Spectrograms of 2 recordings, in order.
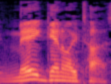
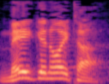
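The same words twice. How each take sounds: First: Said in the usual way. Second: "Me genoita" said louder and higher, hammered out; emphatic Greek phrase. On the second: Shown as a demonstration. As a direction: proclaim "Me genoita" with force. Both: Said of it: "you all can say this with me".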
